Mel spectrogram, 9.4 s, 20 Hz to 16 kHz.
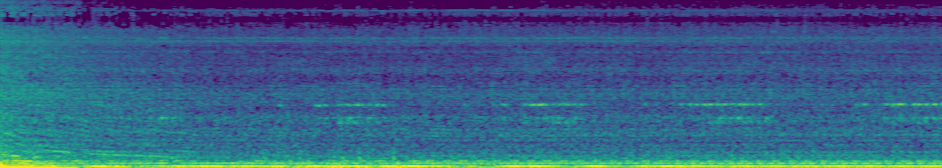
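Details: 2007 Vauxhall Corsa D 1.2 petrol at idle: a thin high squeal chirps on and off from near the belt over a steady low engine note; cause unknown.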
